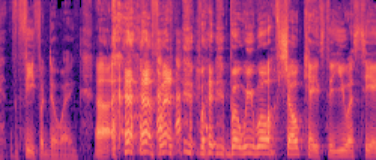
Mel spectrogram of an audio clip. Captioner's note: laughing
